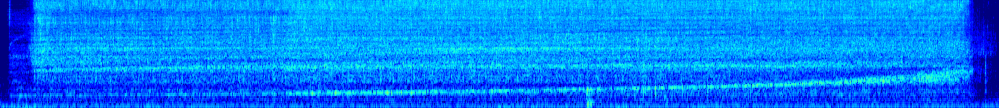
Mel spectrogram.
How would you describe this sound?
Water Faucet Fill Up Vase
Filling a vase up with water from a bathtub faucet.
filling, cup, fill-up, sink, liquid, fill, pour, up, vase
